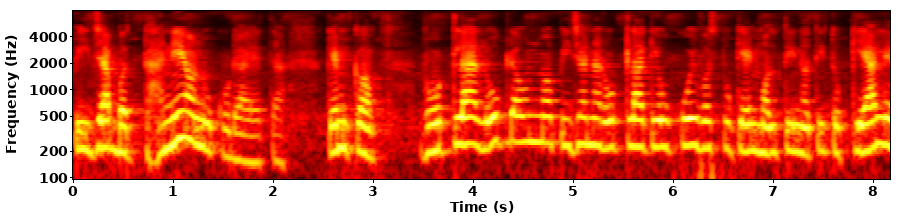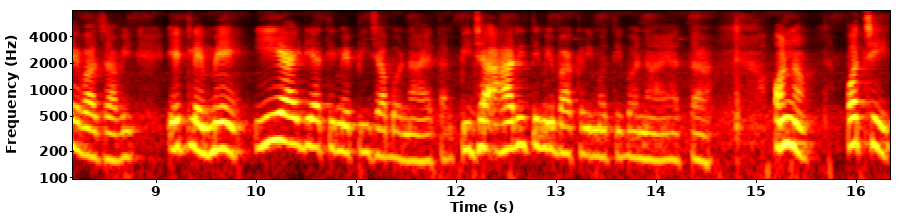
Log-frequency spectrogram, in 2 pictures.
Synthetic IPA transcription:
pid͡ʒabəd̪ʱːaneənukuɽajət̪a | kɛ̃mkə | ɾoʈlalokɖaunmãpid͡ʒanaɾoʈlakeʋũkoiʋəst̪ukẽməlt̪inət̪ʰit̪okjãleʋad͡ʒaʋi | eʈlemẽiaiɖijat̪ʰimẽpid͡ʒabənajaɦt̪apid͡ʒaːɾit̪emẽbakɾimat̪ʰibənajaɦt̪a | ənpət͡ʃʰi

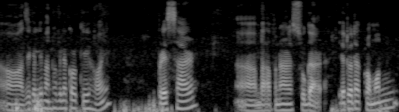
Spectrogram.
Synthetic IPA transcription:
ɔ̰̃azikalimanuɦubilakɔɹkiɦɔj | pɹesaɹ | ba̰ːpʊnaɹsuɡa̰ɹijatʊɛtakɹɔmɔn

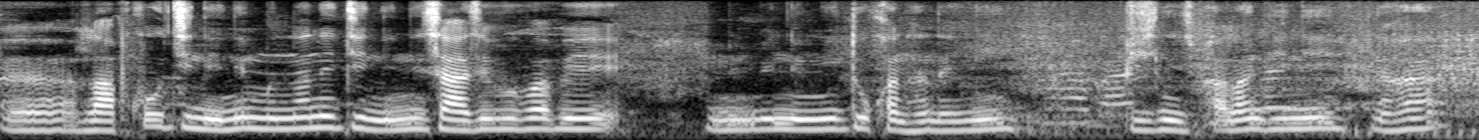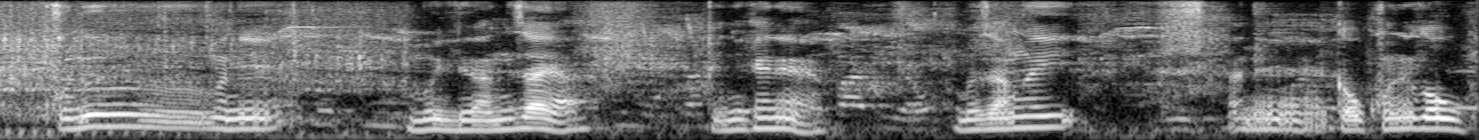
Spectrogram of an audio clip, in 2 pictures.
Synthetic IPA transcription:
lap̚ʰkʰɯwd͡ʒinajnimɯnːanɯzininisazebɯbabe | nibinɯŋnidukʰanɦɯnajnib̥iznispʰalaŋbininaɦakʰunɯmane | mɯjlianzaja | b̥inikʰajne | mɯzaŋɯj | anḛɡawkʰɔnɯɡaw

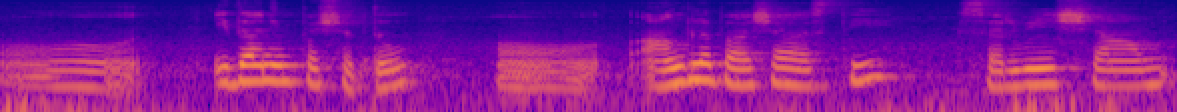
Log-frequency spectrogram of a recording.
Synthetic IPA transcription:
id̪aːnimpɐʃɐt̪ːu | a̰ːŋɡlɐbʱaːʂaːɐst̪isɐɾʋeːʃaːm

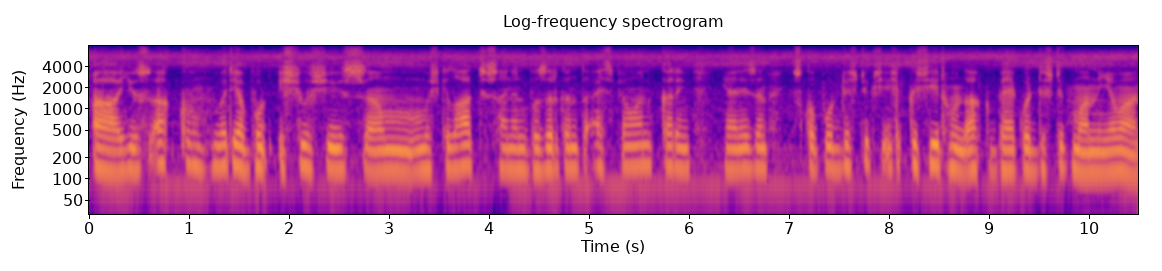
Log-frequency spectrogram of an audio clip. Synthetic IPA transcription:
aːjusɐkʰʋɐɾʲjaːbuʈiʃuːt͡ʃʰismuʃkilaːt̪̚t͡ʃʰi̥saːnʲɐnbuzɐɾɡɐnt̪ɐɐsʲpʲɐʋaːnkɐɾɐn | jaːnizɐniskopuɖisʈɾikt͡ʃʰiʃkɨʃiːɾɦũːnd̪ɐkbɛːkʋɐɖisʈɾikmaːnːɨjɐʋaːn

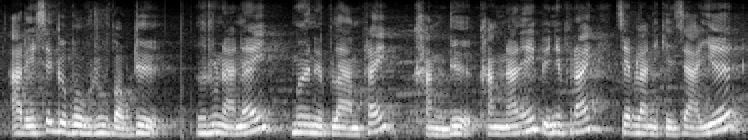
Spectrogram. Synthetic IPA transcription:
aɾeseɡɯbɯwɾubawdɯɾunanɯjmɯnɯp̬lampʰɾajkʰaŋdɯkʰaŋnanɯjpenipʰɾajzeplanikezajɯ

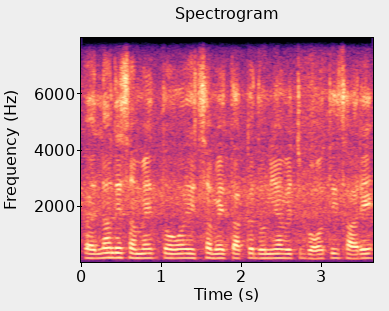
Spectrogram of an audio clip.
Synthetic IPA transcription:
pɛːlãːd̪eːsəmẽːt̪õːɪsːəmẽːt̪əkd̪ʊnɪjãːʋɪt͡ʃbɔːt̪ɦiːsaːɾeː

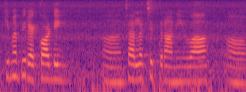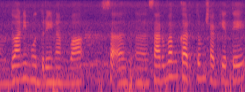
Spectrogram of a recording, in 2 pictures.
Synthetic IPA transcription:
kimɐpiɾekaːɾɖiŋɡ | t͡ʃɐlɐt͡ʃit̪ɾaːniʋaː | d̪ʋaːnimud̪ɾiːnɐmʋa | ssɐɾʋɐmkɐɾt̪umʃɐkjɐt̪eː

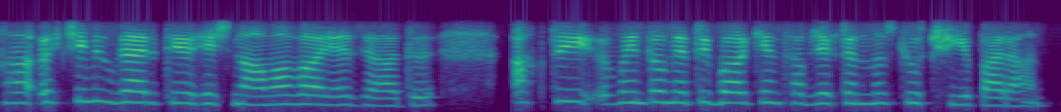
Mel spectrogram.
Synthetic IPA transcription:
hãːʔəɦʲt͡ʃʰimizɡaːɾʲit̪uɦet͡ʃʰnaːʋãːʋaːɾʲjaːzʲjaːt̪ɨɐkʰt̪uiʋɐnʲt̪oːmẽt̪uibaːkʲensɐbd͡ʒekʈɐnmɐzkʲutt͡ʃʰujepaɾaːn

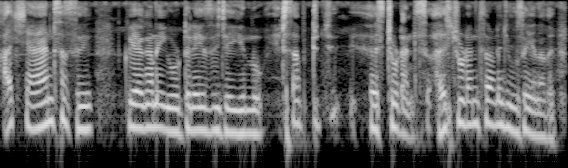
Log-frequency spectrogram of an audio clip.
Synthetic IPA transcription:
aːt͡ɕaːnsɐsɨkɨeŋːɐɳejuːʈːilɐjs̬ɨt͡ɕe̞jːunːueʈːsɐbʈsʈuːɽɐnʈsɐðɨstuːɽɐnʈsaːɳɨt͡ɕuːsɐjinːɐðɨ

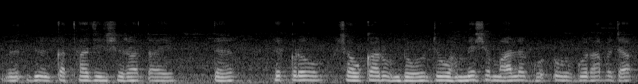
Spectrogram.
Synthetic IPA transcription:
kɐt̪ʰad͡ʑiːʃʊɾət̪aːɦe | t̪ɐ | ɦɪkɪɽoʃɔːkaːɾɦũːn̆d̪od͡ʑoːɦɐmeːʃamaːləɡʊɾaːbʱəd͡ʑaː

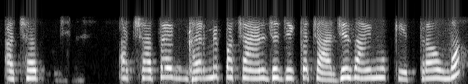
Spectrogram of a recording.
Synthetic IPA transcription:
ɐtːɕʰa | ɐtːɕʰat̪ɐɡʱɐɾmẽpɐt͡ɕaːɪɽ̃d͡ʑaːd͡ʑeːkat͡ɕaːɾd͡ʑezaːɦɪnɪokeːt̪ɪɾaɦũːnd̪aː

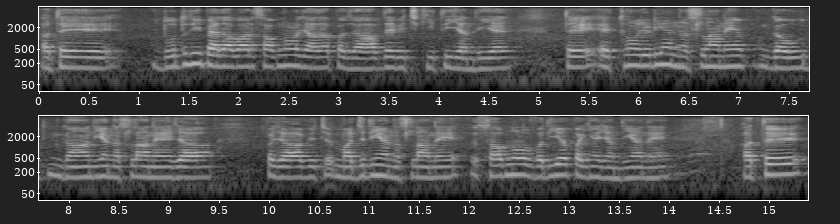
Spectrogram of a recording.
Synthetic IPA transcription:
ət̪eː | d̪ud̪d̪iːpɛːd̪aːʋaːɾsəbnoːlzjaːd̪aːpəɲd͡ʒaːbd̪eːʋɪt͡ʃkiːt̪iːd͡ʒãːnd̪iːɛː | t̪eːɪt̪ʰːõːd͡ʒeːɽijãːnəslãːneːɡauːɡãːd̪ijãːnəslãːneːd͡ʒãː | pəɲd͡ʒaːbʋɪt͡ʃməd͡ʒd̪ijãːnəslãːneːsəbnoːloʋəd̪ijãːpaiːjãːd͡ʒãːnd̪ijãːneː | ət̪eː

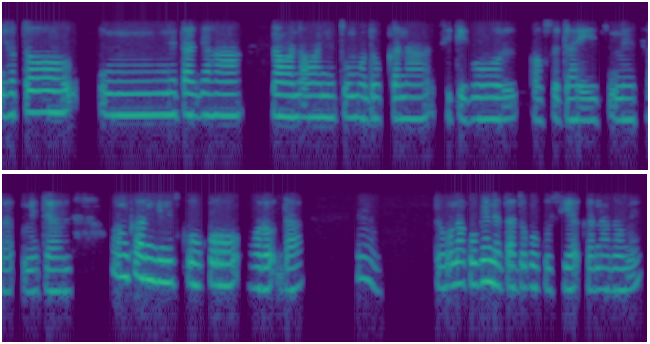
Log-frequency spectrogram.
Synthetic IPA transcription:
d͡ʒɔt̪ɔ | nɛt̪aɾd͡ʒaɦã | nawanawaɲut̪umɔɖɔkːanasiʈiɡɔlɔksɔʈaid͡ʒmɛmɛʈalɔnkand͡ʒiniskɔkɔɦɔɾɔ̰ʔd̪a | ɛ | t̪ɔɔ̰nakɔɡɛnɛt̪aɾd̪ɔkɔkusijaʔkanad̪ɔmɛ

